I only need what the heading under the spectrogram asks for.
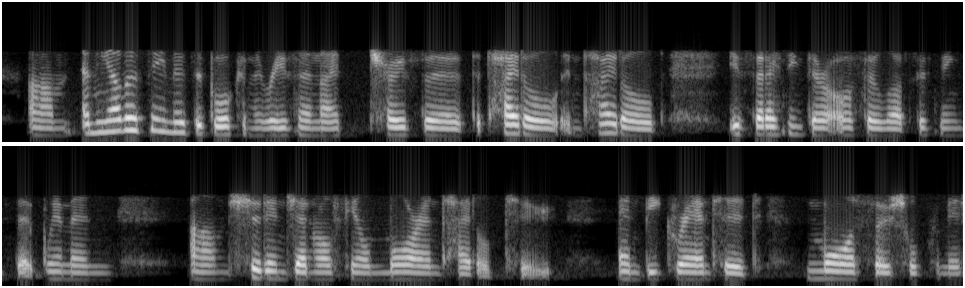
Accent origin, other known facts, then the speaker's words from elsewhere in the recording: Australia; I also think about my home country of Australia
